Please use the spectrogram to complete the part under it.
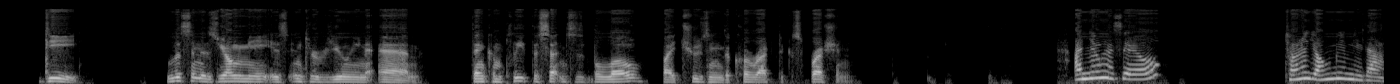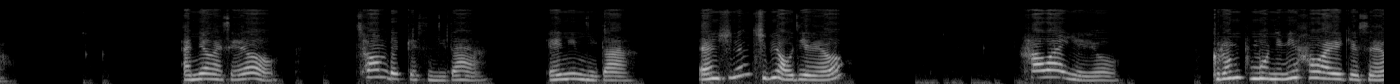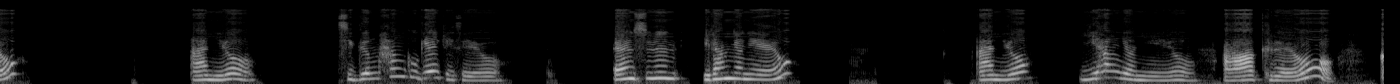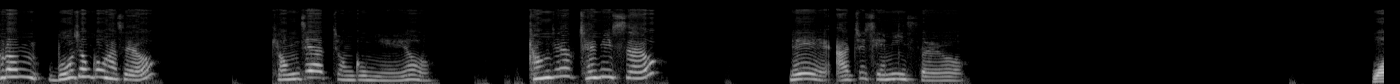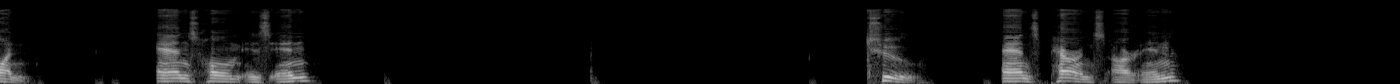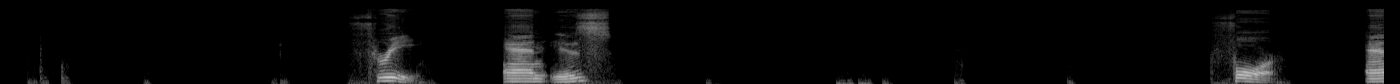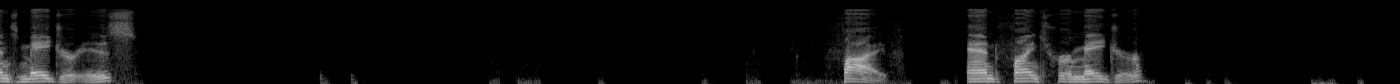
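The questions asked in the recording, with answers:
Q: Anne's home is in.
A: Hawaii

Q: Anne's parents are in.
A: Korea

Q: Anne is.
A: a second-year student (sophomore)

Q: Anne's major is.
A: economics

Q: Anne finds her major.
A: very interesting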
